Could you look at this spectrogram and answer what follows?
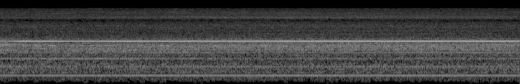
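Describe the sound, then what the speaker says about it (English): A steady, loud air blower hisses and hums without a break, pushing white acrylic paint across a puddle during a blue spin acrylic pour, with no voices. "turn your blower and push the white over your puddle"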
